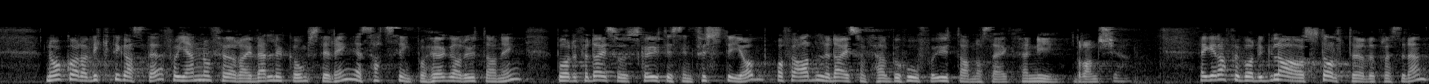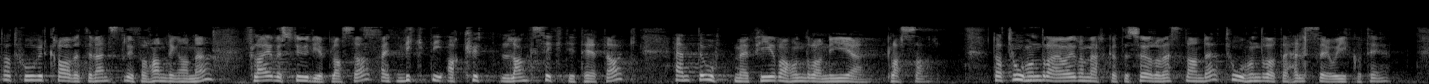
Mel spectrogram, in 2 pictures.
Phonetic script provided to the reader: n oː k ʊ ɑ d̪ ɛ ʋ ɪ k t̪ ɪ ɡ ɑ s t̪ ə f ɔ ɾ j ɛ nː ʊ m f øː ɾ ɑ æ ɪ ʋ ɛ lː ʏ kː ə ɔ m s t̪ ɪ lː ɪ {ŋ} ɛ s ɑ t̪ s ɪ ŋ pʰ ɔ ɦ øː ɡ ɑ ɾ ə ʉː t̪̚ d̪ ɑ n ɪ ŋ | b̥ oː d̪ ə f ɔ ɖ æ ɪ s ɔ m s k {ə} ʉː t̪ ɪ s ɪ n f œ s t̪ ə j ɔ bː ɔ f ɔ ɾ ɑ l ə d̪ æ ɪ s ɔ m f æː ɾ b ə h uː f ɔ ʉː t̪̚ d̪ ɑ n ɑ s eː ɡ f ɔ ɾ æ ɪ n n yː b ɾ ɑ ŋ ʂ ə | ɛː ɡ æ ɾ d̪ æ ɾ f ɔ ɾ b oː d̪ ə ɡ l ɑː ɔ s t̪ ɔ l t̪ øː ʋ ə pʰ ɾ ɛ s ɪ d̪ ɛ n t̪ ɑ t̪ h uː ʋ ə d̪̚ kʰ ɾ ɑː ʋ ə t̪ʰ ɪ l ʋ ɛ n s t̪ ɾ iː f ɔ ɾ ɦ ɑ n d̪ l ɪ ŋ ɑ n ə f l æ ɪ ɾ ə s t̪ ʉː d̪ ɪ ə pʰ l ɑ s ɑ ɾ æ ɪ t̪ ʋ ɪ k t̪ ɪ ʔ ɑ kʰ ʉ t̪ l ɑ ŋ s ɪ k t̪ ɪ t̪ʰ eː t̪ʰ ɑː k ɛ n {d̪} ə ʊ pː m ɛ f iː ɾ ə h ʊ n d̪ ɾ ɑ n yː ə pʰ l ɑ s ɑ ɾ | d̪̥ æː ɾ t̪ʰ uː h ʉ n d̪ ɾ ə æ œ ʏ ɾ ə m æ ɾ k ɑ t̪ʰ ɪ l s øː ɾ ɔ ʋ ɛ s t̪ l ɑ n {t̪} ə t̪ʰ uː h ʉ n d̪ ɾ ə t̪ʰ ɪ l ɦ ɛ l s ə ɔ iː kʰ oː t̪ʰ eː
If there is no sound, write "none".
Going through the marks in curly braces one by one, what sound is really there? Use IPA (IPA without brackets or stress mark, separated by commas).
ŋ, ɑ, t̪, d̪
